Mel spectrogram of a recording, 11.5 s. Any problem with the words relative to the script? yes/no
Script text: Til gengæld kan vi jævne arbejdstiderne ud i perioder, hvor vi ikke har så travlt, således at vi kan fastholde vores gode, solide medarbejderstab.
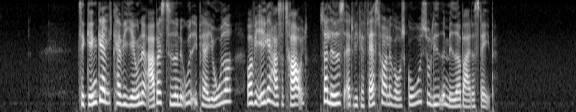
no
